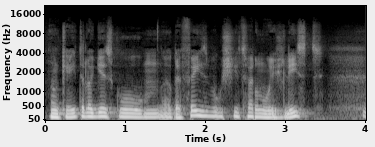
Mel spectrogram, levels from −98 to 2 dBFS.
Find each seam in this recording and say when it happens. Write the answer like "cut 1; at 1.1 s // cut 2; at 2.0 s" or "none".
cut 1; at 1.6 s // cut 2; at 2.6 s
